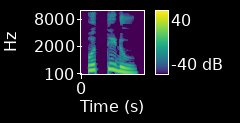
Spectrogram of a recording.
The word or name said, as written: ಒತ್ತಡೆ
